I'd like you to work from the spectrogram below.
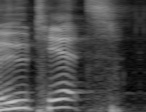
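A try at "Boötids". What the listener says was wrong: Tids, No, with a D. tids.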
